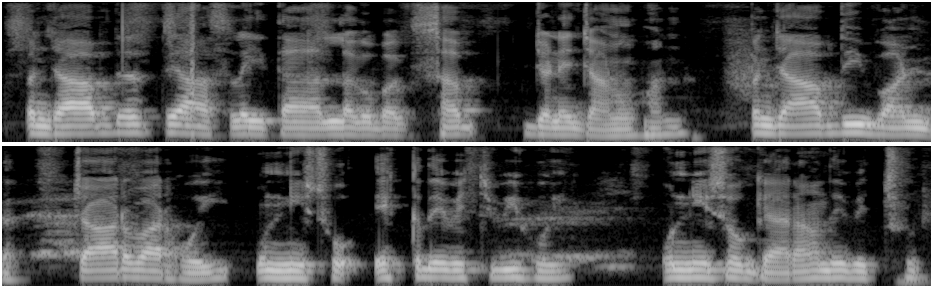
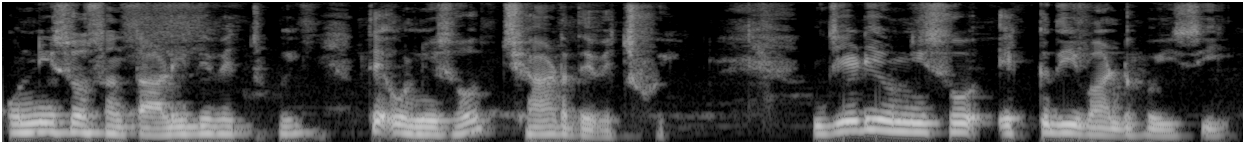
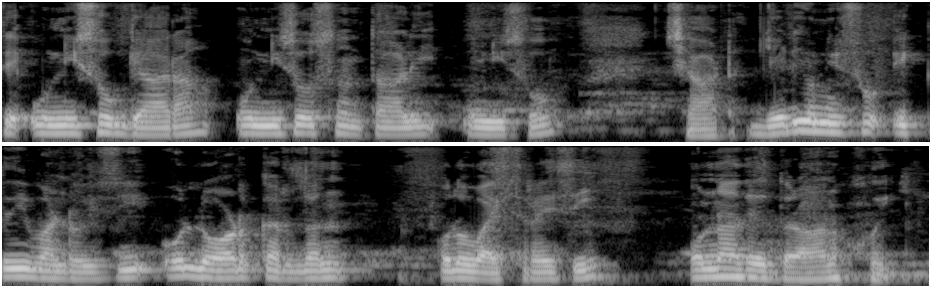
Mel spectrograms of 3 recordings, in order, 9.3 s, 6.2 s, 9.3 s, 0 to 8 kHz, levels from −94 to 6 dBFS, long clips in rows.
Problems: constant background noise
